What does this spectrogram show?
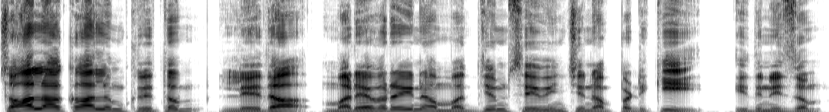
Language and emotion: Telugu, neutral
